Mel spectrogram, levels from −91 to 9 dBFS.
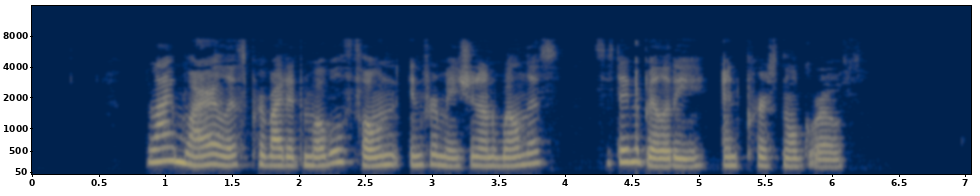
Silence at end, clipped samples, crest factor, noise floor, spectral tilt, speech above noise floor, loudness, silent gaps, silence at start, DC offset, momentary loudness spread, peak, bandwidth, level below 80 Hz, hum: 1 s; under 0.1%; 20 dB; under -90 dBFS; -6 dB/octave; over 63 dB; -28 LUFS; none; 0.85 s; under 0.1%; 8 LU; -10 dBFS; 7.8 kHz; -78 dBFS; none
